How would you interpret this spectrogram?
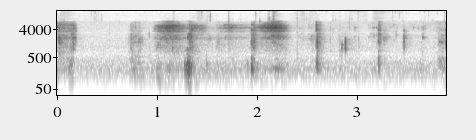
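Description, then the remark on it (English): Crunching of a very crunchy, thoroughly roasted almond being chewed, a series of sharp, irregular cracks and grinding bites over a few seconds, fairly quiet with no talking. “It's a very crunchy almond, very thoroughly roasted.”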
